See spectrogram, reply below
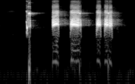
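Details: Kala tetar, the black francolin, gives a brief sharp opening note and then a loud rasping phrase of three to four buzzy, noisy syllables over roughly a second and a half. No other sounds are heard.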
